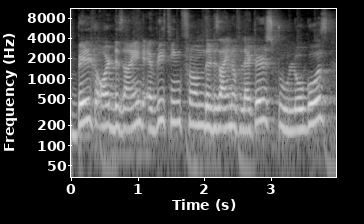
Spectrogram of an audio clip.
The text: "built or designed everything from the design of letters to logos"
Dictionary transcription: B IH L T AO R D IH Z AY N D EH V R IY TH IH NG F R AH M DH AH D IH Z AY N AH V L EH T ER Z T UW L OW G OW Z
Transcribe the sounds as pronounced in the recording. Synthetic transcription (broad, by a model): B IH L T AO R D IH Z AY N D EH V R IY T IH NG F R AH M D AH D IH Z AY N AH V L EH T ER Z T UW L OW G OW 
